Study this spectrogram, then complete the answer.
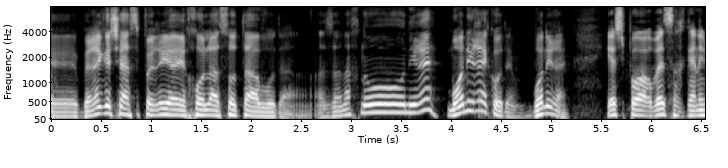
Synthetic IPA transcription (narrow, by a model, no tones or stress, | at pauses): beʁe̞ɡaʃeaspeʁiajaχo̞lːaːso̞t̪ːaːvo̞da̰a̰zanaχnuniʁe̞bo̞niʁe̞ko̞de̞mbo̞niʁḛ | jeʃpo̞aʁbe̞saχkani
